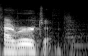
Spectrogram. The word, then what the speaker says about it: Kyroen: Uh I did just check and yeah it does look like it is Kyroen for that pronunciation.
